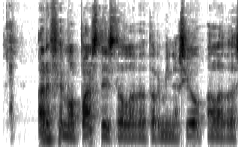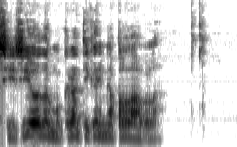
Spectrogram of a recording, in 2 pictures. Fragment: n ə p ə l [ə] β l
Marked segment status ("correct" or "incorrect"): incorrect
